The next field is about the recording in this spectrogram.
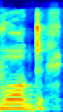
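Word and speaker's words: walked: ही का मतलब वह वॉक्ड डब्ल्यू एल के ई डी इसे पढ़ते हैं वॉक्ड इसमें हमारा एल साइलेंट रहता है वॉक का मतलब होता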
